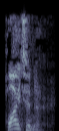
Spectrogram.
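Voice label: "whitener", British English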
